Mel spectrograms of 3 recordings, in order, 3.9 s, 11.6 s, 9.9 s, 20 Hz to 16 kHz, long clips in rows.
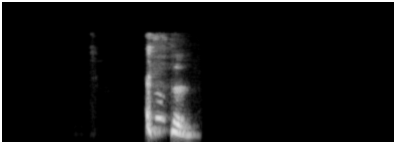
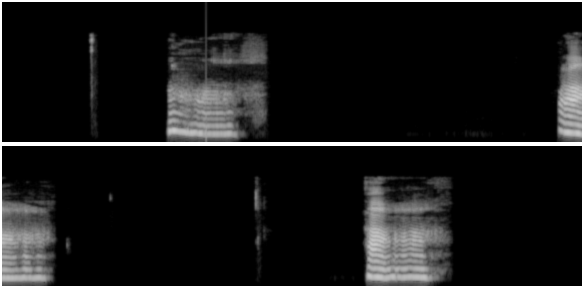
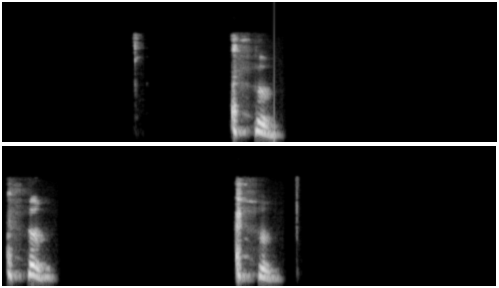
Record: {
  "cough_length": "3.9 s",
  "cough_amplitude": 24566,
  "cough_signal_mean_std_ratio": 0.22,
  "exhalation_length": "11.6 s",
  "exhalation_amplitude": 18566,
  "exhalation_signal_mean_std_ratio": 0.28,
  "three_cough_length": "9.9 s",
  "three_cough_amplitude": 27287,
  "three_cough_signal_mean_std_ratio": 0.2,
  "survey_phase": "beta (2021-08-13 to 2022-03-07)",
  "age": "45-64",
  "gender": "Female",
  "wearing_mask": "No",
  "symptom_none": true,
  "smoker_status": "Never smoked",
  "respiratory_condition_asthma": false,
  "respiratory_condition_other": false,
  "recruitment_source": "REACT",
  "submission_delay": "1 day",
  "covid_test_result": "Negative",
  "covid_test_method": "RT-qPCR"
}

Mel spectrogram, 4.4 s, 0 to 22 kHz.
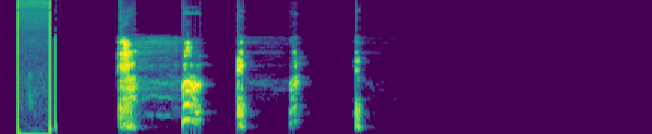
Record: {
  "cough_length": "4.4 s",
  "cough_amplitude": 29729,
  "cough_signal_mean_std_ratio": 0.27,
  "survey_phase": "alpha (2021-03-01 to 2021-08-12)",
  "age": "65+",
  "gender": "Female",
  "wearing_mask": "No",
  "symptom_none": true,
  "smoker_status": "Ex-smoker",
  "respiratory_condition_asthma": false,
  "respiratory_condition_other": false,
  "recruitment_source": "REACT",
  "submission_delay": "2 days",
  "covid_test_result": "Negative",
  "covid_test_method": "RT-qPCR"
}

